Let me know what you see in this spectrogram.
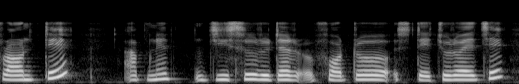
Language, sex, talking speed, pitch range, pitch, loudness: Bengali, female, 80 wpm, 210-235 Hz, 215 Hz, -16 LUFS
